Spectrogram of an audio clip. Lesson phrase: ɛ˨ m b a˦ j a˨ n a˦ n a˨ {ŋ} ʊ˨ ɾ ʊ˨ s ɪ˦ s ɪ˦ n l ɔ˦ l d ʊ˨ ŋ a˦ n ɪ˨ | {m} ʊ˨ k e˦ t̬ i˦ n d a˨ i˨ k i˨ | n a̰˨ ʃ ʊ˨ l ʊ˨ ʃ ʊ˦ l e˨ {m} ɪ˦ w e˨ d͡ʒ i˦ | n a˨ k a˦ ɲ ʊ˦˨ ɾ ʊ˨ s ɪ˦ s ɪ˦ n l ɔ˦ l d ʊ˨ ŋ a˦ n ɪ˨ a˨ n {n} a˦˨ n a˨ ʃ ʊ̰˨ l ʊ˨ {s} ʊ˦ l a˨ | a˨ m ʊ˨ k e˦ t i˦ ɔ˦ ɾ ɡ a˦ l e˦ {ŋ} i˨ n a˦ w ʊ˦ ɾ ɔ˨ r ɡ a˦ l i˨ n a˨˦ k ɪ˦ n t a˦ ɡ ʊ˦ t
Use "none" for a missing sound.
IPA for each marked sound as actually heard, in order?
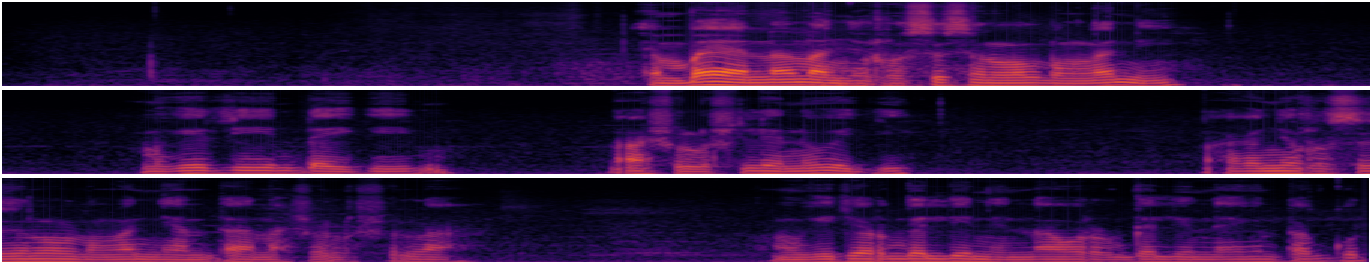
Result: ɲ, m, n, d, ʃ, n

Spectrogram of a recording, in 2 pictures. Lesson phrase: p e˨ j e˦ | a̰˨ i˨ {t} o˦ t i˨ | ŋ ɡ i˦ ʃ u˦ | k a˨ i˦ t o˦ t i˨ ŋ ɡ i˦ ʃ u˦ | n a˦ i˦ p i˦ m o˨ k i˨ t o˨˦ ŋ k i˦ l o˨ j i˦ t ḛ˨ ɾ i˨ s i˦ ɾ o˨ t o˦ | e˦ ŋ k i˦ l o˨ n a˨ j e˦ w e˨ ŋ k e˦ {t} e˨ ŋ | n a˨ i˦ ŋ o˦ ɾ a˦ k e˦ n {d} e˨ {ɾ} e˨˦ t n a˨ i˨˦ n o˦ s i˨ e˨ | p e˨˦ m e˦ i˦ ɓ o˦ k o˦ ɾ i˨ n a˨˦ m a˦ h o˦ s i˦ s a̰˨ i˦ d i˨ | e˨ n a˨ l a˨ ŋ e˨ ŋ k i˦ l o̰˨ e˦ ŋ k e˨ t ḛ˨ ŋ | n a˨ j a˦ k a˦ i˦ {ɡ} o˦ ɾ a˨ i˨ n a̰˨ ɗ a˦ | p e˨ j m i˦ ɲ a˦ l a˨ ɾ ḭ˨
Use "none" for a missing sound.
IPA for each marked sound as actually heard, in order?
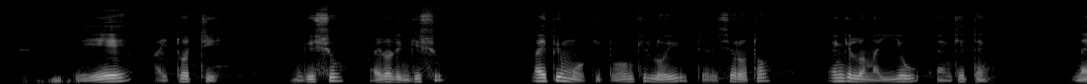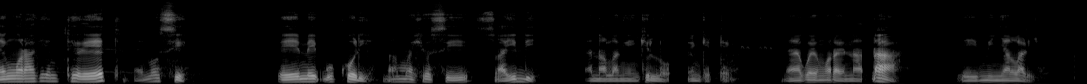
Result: t, t, t, ɾ, ŋ

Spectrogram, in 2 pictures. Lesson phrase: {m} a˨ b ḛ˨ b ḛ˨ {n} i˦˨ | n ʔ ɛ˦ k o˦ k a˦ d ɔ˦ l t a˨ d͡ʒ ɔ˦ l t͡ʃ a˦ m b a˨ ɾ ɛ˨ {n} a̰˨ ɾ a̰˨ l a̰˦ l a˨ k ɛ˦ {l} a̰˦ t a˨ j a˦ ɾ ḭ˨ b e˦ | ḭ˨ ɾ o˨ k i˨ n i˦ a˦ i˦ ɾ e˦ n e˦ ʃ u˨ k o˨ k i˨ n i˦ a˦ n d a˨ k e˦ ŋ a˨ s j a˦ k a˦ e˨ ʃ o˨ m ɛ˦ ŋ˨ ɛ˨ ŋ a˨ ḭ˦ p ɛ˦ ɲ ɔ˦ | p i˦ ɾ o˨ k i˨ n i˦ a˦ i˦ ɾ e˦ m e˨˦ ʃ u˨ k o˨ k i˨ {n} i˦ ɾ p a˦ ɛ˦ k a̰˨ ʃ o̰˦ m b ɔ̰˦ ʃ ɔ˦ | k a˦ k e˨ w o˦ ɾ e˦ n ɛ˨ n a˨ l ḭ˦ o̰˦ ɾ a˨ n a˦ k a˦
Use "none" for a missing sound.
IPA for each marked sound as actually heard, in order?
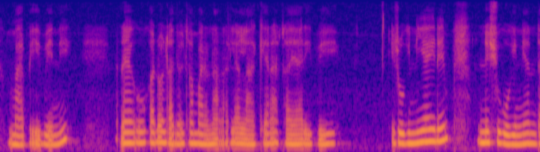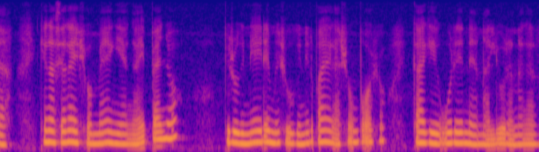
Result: m, n, n, ɾ, n

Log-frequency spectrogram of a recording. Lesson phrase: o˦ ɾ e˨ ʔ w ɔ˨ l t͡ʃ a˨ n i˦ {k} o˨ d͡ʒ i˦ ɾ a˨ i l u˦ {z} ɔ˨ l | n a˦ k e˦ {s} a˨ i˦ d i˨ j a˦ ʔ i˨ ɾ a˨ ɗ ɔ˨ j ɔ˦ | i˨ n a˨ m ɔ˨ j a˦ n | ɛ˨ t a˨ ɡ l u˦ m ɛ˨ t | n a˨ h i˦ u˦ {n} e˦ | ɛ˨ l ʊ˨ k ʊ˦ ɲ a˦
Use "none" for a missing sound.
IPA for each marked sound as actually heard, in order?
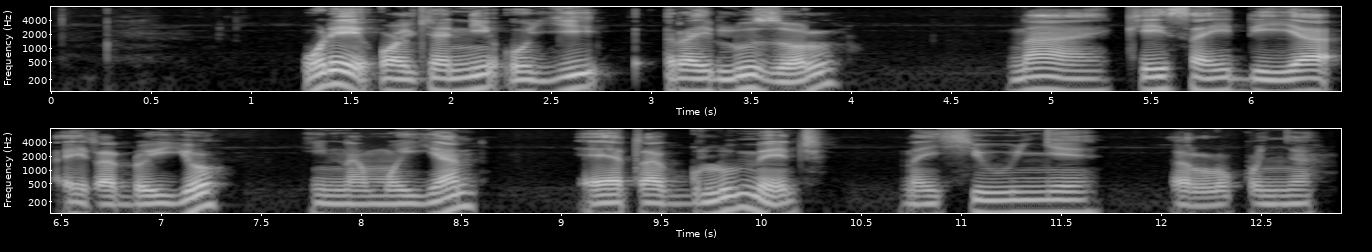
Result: ʔ, z, s, ɲ

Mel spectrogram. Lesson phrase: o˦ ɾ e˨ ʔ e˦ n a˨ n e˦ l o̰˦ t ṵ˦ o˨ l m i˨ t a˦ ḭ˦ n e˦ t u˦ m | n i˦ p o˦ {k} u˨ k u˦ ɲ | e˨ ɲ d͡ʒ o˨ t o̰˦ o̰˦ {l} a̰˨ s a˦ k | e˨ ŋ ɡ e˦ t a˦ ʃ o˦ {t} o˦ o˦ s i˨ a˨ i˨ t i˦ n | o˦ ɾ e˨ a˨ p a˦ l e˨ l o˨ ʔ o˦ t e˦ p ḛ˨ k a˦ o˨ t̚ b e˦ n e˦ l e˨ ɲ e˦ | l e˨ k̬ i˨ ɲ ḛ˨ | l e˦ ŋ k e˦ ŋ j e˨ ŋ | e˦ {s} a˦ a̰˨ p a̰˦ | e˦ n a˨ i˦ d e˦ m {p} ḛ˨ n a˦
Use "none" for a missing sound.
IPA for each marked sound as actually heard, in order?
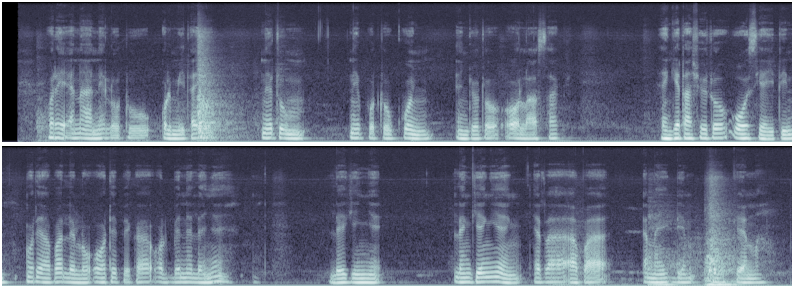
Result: t, l, t, t, k

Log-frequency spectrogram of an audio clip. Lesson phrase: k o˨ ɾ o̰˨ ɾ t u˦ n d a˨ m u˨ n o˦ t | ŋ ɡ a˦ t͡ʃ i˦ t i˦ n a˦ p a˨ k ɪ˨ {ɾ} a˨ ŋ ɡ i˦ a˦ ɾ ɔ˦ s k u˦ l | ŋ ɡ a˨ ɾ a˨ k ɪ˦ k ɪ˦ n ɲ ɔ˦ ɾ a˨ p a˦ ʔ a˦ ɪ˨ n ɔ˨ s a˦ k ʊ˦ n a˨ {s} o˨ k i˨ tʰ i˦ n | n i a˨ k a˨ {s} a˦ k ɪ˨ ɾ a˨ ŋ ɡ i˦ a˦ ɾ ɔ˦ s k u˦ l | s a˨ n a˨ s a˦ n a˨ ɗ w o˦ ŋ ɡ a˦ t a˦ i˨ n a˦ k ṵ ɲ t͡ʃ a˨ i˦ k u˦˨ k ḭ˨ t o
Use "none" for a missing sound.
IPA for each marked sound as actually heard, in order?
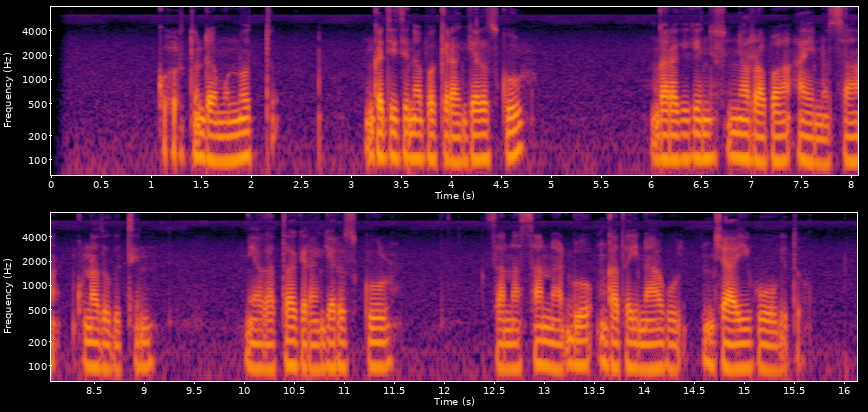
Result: ɾ, t, t

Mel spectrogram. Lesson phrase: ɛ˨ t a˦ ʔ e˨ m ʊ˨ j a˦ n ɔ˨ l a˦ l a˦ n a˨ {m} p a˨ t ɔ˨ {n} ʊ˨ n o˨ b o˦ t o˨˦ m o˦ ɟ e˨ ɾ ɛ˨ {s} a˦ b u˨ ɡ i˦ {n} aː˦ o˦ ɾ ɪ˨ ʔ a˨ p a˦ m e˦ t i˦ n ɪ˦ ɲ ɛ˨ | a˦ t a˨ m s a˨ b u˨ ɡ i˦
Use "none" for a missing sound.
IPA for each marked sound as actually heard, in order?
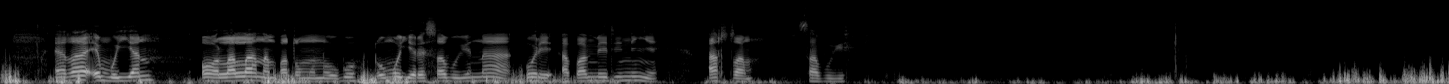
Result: m, m, s, n

